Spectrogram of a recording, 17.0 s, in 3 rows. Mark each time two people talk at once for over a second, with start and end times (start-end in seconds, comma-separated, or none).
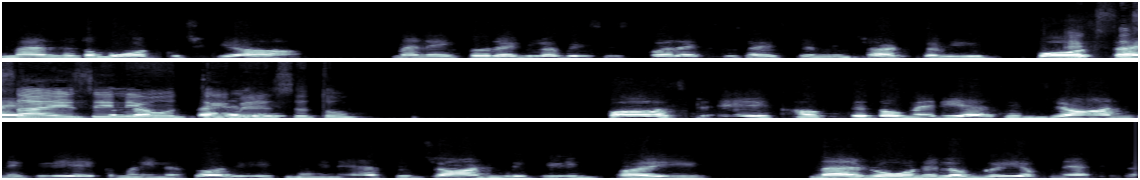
5.4-7.1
